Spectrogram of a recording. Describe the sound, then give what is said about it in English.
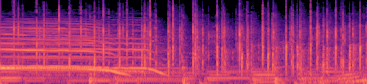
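A crowd cheers for Chris Partland at a Parkinson awareness community event, with a loud high whooping shout that slides downward, then scattered, uneven clapping carries on beneath fading voices. “Let's give a big cheer for Chris Partland, everybody.”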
